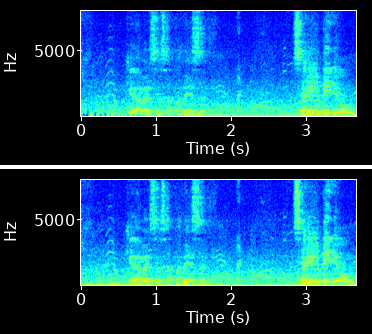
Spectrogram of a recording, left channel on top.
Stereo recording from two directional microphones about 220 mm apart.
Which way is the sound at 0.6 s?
20° right (ahead or behind).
